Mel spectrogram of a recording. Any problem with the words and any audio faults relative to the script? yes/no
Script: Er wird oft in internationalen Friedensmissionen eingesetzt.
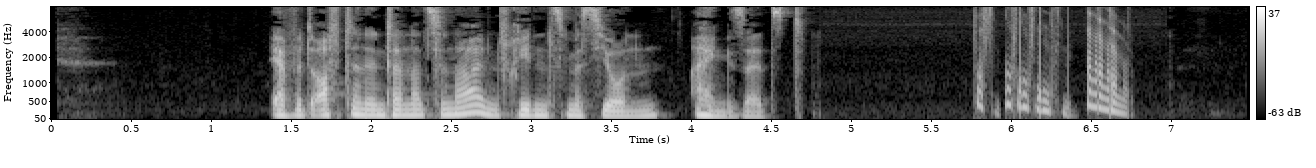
yes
